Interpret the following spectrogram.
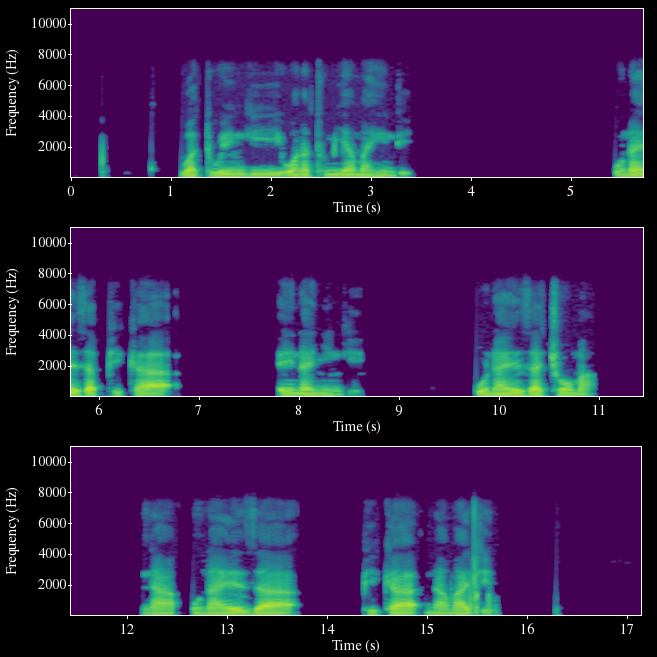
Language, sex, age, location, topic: Swahili, male, 36-49, Wajir, agriculture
